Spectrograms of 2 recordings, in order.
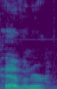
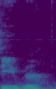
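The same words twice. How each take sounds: First: The name is pronounced the way it is spelled. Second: The name is pronounced differently from its spelling. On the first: The speaker calls it wrong. "Even though it spells, sounds, looks like Heavener" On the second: The speaker calls it right. "it's Heavener"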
